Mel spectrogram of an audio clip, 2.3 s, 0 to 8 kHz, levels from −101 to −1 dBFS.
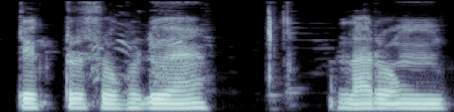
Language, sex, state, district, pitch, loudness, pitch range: Rajasthani, male, Rajasthan, Nagaur, 115 Hz, -19 LUFS, 115-120 Hz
